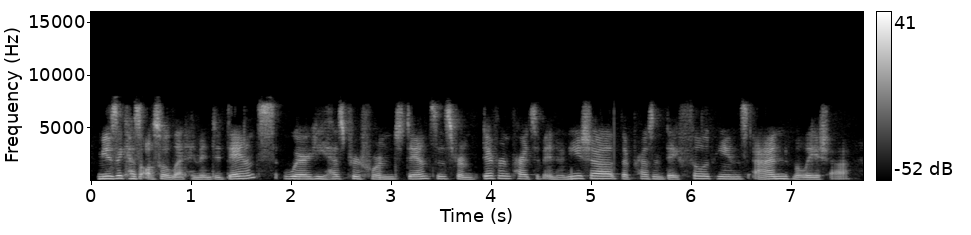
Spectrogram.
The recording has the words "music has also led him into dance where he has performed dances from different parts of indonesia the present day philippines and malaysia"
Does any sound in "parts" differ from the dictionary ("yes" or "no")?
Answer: no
